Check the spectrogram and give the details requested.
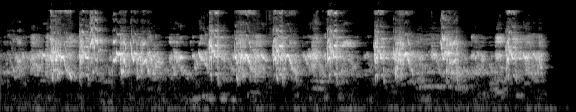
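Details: Budgie giving happy chatter: bursts of harsh, buzzy squawks and chirps in quick succession, each burst about half a second long, ending abruptly in silence.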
